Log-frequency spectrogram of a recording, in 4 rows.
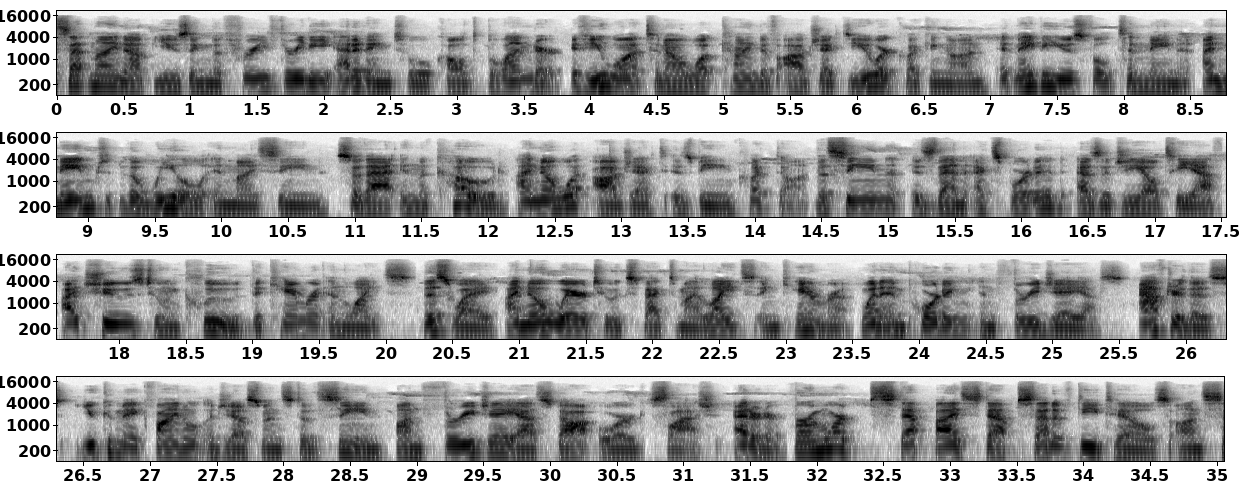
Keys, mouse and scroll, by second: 0.0 g, 0.9 middle click, 1.0 click, 1.1 middle click, 1.3 g, 6.3 click, 7.0 click, 7.6-11.4 drag, 9.3 e, 14.1-15.7 drag.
